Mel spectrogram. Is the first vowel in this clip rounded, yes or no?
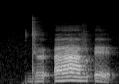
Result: yes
